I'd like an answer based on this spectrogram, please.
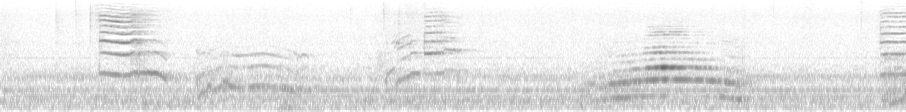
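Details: ['Female blue tabby Scottish Fold kitten indoors, crying because she wants to go outside: three separate high, arching meows spaced about a second apart, the middle ones thinner, over a quiet room hum.']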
